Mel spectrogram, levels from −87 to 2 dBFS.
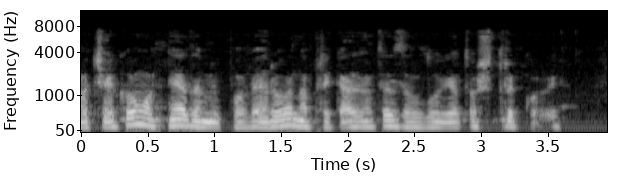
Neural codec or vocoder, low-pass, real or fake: none; 7.2 kHz; real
